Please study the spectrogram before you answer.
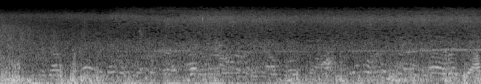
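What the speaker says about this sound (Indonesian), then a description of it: "anginnya kencang sekali guys" Strong wind during a heavy rainstorm in Tangerang, a steady, loud roaring rush of air and rain that stays dense and unbroken throughout, with a voice talking over it.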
